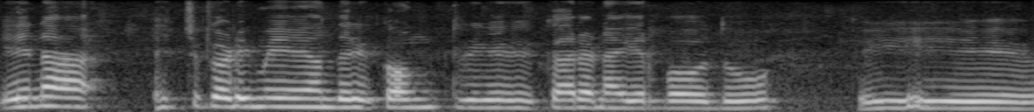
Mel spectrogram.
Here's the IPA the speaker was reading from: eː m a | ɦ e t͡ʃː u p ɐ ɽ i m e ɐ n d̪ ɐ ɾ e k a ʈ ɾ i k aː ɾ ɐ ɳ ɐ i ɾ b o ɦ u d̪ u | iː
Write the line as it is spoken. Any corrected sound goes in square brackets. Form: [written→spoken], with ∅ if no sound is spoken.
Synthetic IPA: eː [m→n] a | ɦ e t͡ʃː u [p→k] ɐ ɽ i m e ɐ n d̪ ɐ ɾ e k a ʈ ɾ i k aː ɾ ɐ ɳ ɐ i ɾ b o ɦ u d̪ u | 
